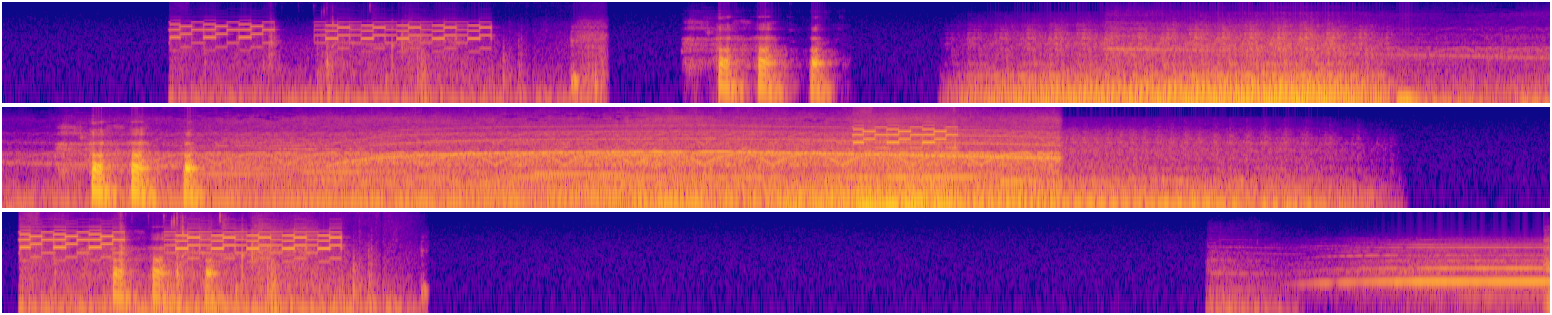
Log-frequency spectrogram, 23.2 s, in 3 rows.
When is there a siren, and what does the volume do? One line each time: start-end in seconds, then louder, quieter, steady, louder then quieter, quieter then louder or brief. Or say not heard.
5.5-13.1 louder
21.5-23.1 brief.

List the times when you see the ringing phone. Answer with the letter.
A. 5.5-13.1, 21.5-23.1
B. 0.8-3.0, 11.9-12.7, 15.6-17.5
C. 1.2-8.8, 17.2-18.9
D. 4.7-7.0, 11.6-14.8
B.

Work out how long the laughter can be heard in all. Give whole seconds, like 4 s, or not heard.
2 s.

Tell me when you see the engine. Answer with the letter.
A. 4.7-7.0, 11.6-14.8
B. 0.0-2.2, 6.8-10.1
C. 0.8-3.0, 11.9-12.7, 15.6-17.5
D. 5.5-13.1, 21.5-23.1
A.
